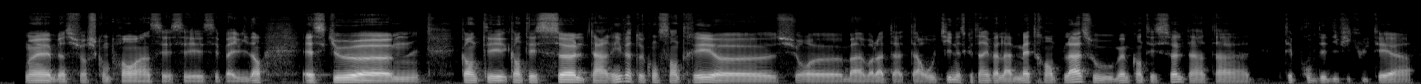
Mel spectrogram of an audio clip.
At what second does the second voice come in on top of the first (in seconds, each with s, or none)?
none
